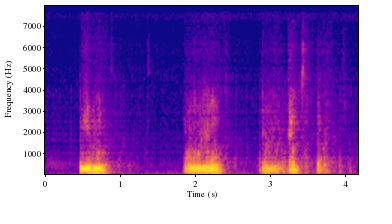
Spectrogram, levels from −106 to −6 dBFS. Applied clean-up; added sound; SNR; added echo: neural mask model DeepFilterNet 3.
